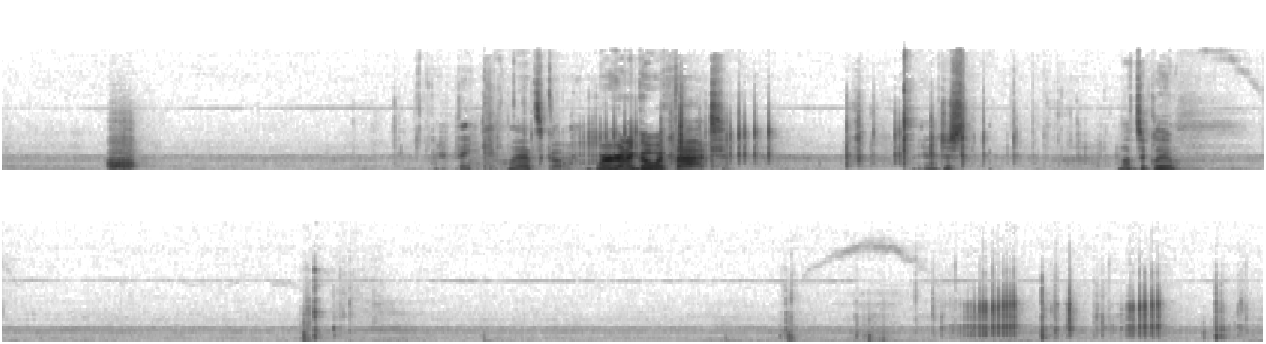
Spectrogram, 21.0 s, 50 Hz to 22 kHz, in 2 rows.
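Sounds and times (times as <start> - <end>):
small hard objects clicking: 4.6 - 9.2, 18.1 - 21.0.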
